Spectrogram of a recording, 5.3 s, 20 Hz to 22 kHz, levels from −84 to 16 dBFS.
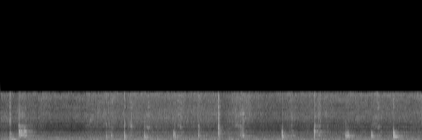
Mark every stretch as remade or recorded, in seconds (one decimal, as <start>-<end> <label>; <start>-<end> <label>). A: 0.0-1.1 remade; 1.1-3.2 recorded; 3.2-4.4 remade; 4.4-5.3 recorded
